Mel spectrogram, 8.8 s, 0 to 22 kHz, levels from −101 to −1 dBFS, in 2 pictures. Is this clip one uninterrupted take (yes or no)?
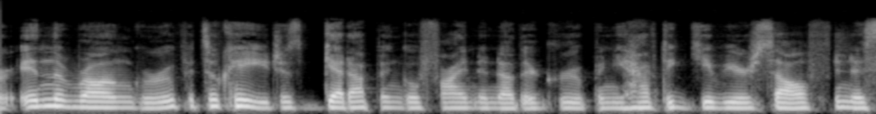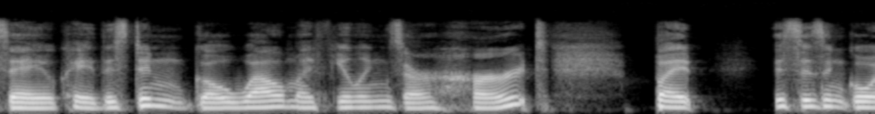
no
